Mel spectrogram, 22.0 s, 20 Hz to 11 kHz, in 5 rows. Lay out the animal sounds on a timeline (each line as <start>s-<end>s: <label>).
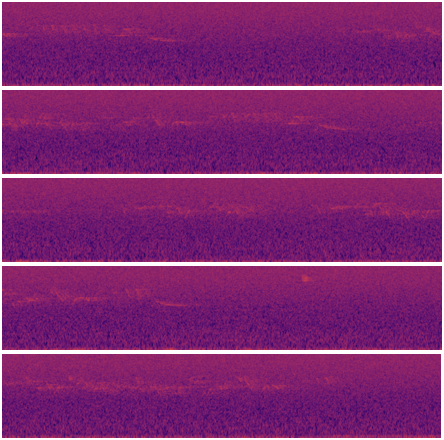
0.0s-1.8s: Purple Finch (Haemorhous purpureus)
3.3s-7.9s: Purple Finch (Haemorhous purpureus)
8.4s-9.5s: Purple Finch (Haemorhous purpureus)
9.8s-11.4s: Purple Finch (Haemorhous purpureus)
11.7s-15.1s: Purple Finch (Haemorhous purpureus)
16.0s-16.4s: unidentified call
17.4s-21.0s: Purple Finch (Haemorhous purpureus)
